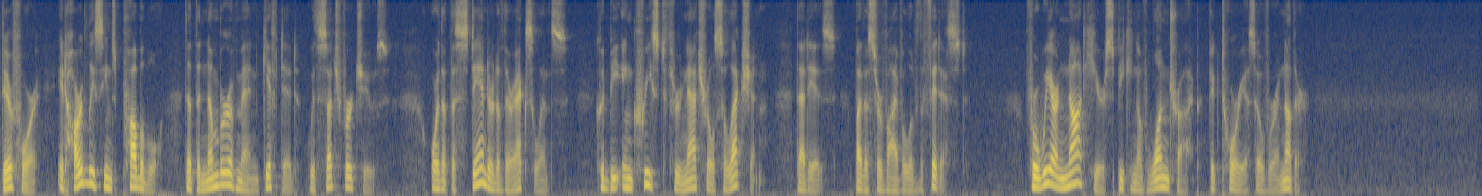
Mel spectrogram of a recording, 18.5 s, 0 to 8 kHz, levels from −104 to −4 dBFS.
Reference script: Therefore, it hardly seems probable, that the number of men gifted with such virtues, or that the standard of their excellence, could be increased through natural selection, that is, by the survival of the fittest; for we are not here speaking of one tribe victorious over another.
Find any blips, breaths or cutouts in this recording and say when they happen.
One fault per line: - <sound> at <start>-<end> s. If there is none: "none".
none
